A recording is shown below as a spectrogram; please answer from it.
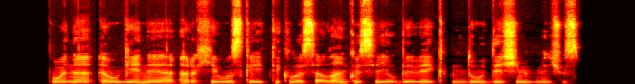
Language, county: Lithuanian, Klaipėda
